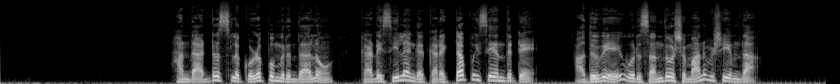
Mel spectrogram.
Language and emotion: Tamil, happy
